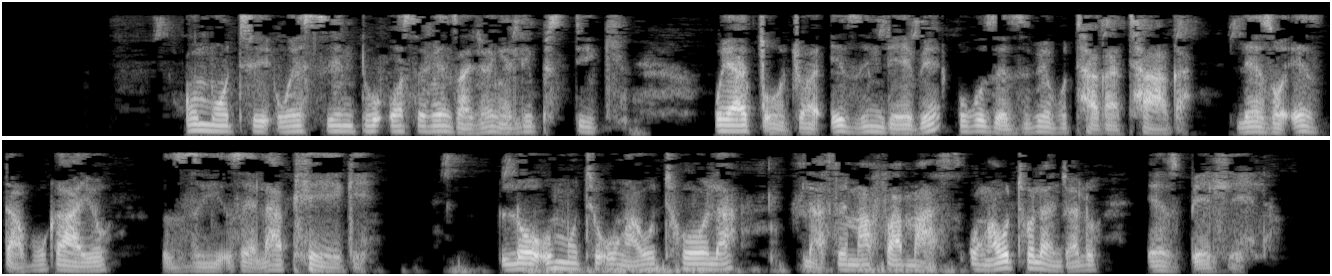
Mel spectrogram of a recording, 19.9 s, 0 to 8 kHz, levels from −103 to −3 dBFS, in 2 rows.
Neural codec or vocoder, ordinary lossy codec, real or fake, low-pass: none; MP3, 24 kbps; real; 7.2 kHz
